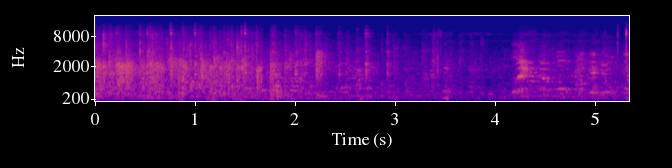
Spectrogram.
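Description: Scattered clapping and chatter from an audience at a Bengali community cooking challenge event greet newly elected Coventry councillor Saida, a dense burst of applause that thins out into murmuring voices and then swells briefly again near the end.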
